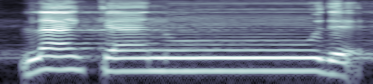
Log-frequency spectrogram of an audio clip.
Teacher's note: Huruf nu dipanjangkan, boleh 2, boleh 4, boleh 6 ya. Karena di depan huruf nu terdapat waw sukun sebelum huruf pemberhentian.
